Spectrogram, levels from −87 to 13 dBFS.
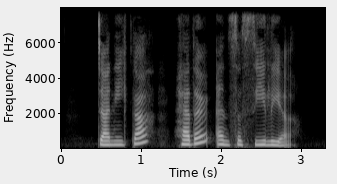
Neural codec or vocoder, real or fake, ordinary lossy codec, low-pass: codec, 16 kHz, 2 kbps, X-Codec, WavLM features, trained on Multilingual LibriSpeech; fake; none; none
